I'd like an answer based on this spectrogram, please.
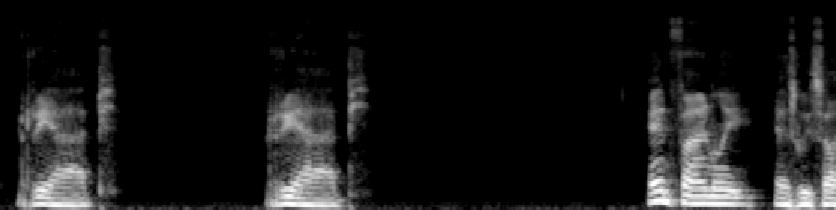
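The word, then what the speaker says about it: рябь: We have a final soft b, but we'll pronounce it as a p, instead of riab. We'll say riab.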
